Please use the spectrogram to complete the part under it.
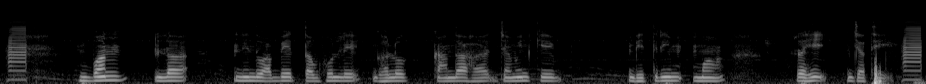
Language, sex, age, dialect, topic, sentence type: Chhattisgarhi, male, 25-30, Eastern, agriculture, statement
